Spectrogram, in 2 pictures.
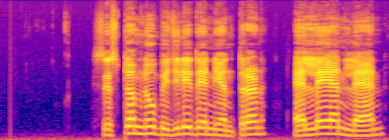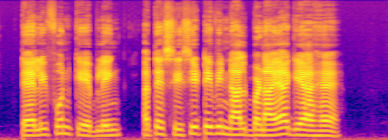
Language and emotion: Punjabi, neutral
